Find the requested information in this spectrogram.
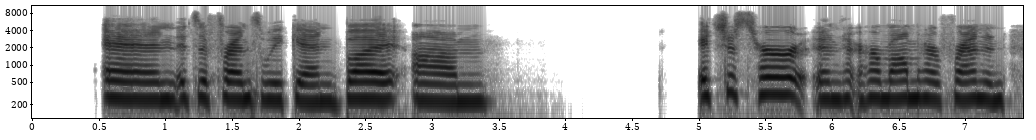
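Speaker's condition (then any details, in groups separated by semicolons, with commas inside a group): No condition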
